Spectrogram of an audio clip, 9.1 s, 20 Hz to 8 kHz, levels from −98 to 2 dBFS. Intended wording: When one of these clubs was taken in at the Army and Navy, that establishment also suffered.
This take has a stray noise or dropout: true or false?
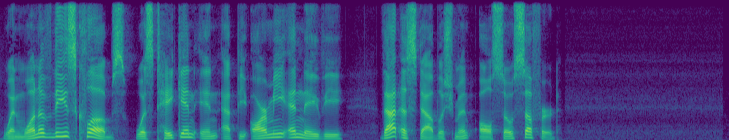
false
